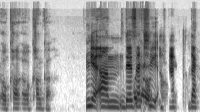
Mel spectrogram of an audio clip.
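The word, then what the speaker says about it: Okonkwo: speak on the goalkeeper is it look kong what i don't know how to pronounce it no no no it's it's uh it's arthur o'kanka yeah um there's actually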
